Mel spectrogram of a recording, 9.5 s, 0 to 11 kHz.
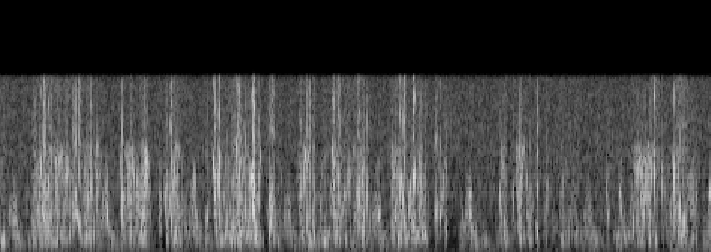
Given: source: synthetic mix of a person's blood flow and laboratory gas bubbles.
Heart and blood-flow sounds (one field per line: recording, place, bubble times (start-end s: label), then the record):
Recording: Doppler ultrasound of blood flow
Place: precordium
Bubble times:
0.00-0.13 s: bubbles
0.33-1.41 s: bubbles
1.58-2.01 s: bubbles
2.11-2.50 s: bubbles
2.73-3.77 s: bubbles
3.96-4.24 s: bubbles
4.28-4.96 s: bubbles
5.20-5.72 s: bubbles
5.78-5.98 s: bubbles
6.65-6.78 s: bubbles
6.80-7.21 s: bubbles
7.25-7.36 s: bubbles
7.45-7.72 s: bubbles
8.06-8.15 s: bubbles
8.41-9.31 s: bubbles
From the record:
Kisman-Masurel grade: 444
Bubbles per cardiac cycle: continuous sound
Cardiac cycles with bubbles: 100%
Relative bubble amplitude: maximal (0.775 to 0.999)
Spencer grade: 4 (maximum detectable bubble signal sounding continuously throughout systole and diastole of every cardiac period, and overriding the amplitude of the normal cardiac signals)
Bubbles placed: only in the low amplitude regions of the cardiac cycle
